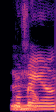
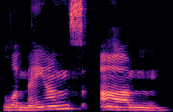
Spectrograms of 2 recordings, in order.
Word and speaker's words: Le Mans: There's no S. Okay. En Le Mans. En français. Le Mans. No S. Le Mans.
